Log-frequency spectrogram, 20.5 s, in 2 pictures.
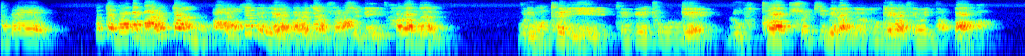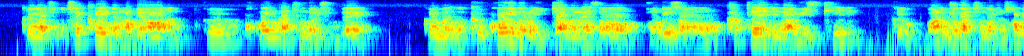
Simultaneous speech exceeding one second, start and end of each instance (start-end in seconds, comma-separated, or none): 2.1-3.5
